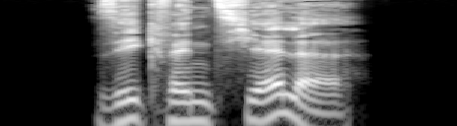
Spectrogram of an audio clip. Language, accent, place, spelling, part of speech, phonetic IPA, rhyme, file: German, Germany, Berlin, sequenzielle, adjective, [zekvɛnˈt͡si̯ɛlə], -ɛlə, De-sequenzielle.ogg
- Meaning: inflection of sequenziell: 1. strong/mixed nominative/accusative feminine singular 2. strong nominative/accusative plural 3. weak nominative all-gender singular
